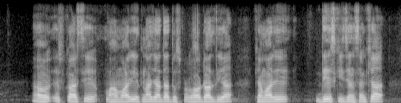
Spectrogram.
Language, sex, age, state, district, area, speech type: Hindi, male, 60+, Uttar Pradesh, Jaunpur, rural, spontaneous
